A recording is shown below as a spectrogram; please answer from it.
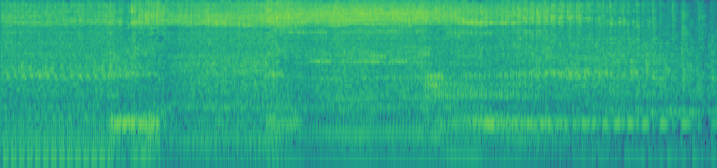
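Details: Stihl lawn mower after replacing blown, loose intake manifold gaskets (carburetor suspected by others, not by owner): small engine running at steady governed speed, no surging or stumbling; normal running.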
